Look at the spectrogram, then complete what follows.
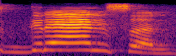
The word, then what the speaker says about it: grandson: It's grandson because D is silent here.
